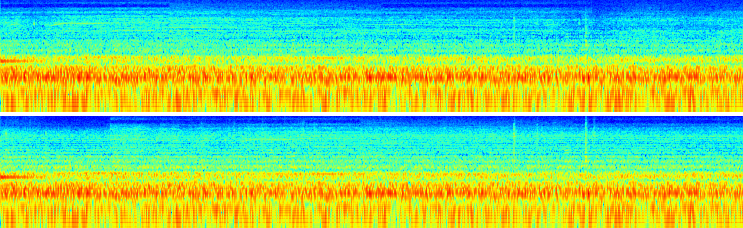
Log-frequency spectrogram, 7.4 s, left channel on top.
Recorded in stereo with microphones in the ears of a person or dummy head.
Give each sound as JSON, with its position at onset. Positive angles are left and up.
{"t": 0.0, "sound": "an aircraft", "side_deg": -40}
